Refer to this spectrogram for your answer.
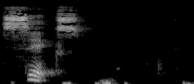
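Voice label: "six", English pronunciation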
